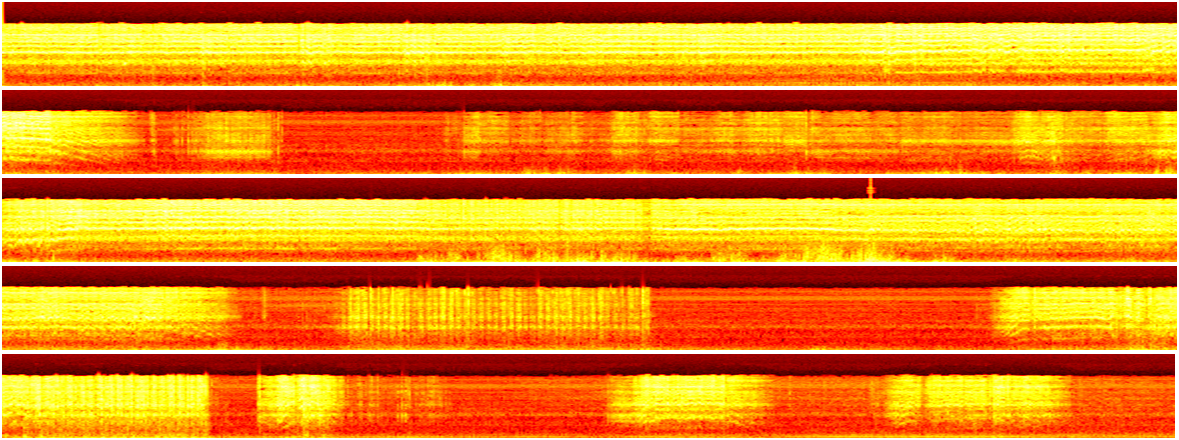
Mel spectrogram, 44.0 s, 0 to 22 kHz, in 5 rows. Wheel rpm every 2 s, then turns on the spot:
170, 170, 170, 160, 110, 10, 20, 40, 50, 150, 170, 160, 160, 150, 30, 30, 10, 120, 100, 20, 40, 30.
10-12 28-32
